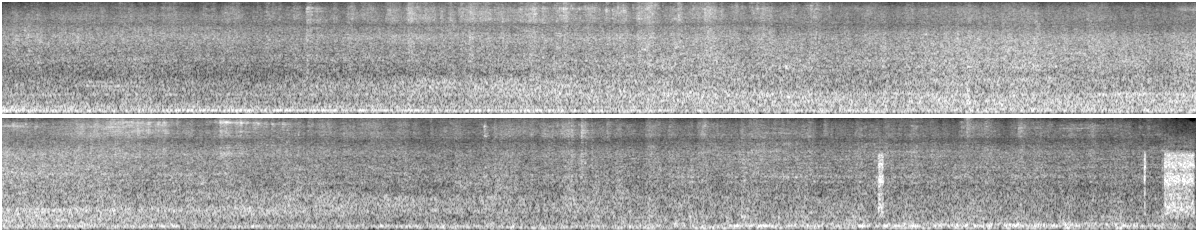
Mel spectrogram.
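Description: Freight car wheels clack over rail joints.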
